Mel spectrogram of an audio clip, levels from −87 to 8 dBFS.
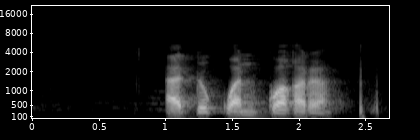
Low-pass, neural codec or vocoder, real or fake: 5.4 kHz; none; real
